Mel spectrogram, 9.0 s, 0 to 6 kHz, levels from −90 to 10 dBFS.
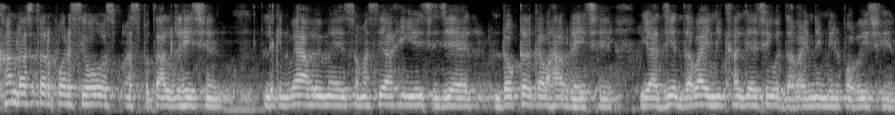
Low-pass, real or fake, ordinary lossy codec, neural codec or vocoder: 5.4 kHz; fake; none; codec, 16 kHz, 4.8 kbps, FACodec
